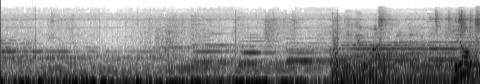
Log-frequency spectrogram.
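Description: Percussion ensemble music: a deep, steady rumble under long held tones, with a new group of struck notes entering about four seconds in.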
